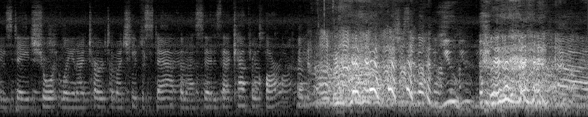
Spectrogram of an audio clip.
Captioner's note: laughter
